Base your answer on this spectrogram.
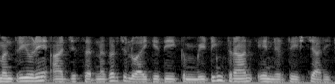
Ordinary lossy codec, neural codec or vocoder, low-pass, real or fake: none; none; 3.6 kHz; real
